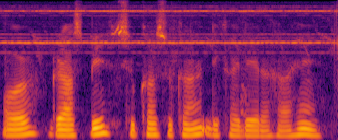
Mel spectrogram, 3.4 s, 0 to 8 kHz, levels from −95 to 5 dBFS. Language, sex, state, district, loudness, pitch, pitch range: Hindi, male, Arunachal Pradesh, Longding, -18 LUFS, 115 Hz, 110-125 Hz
